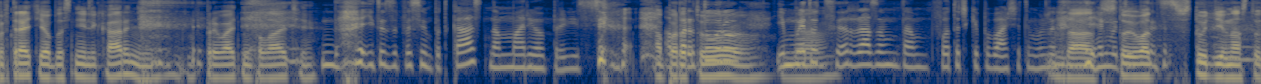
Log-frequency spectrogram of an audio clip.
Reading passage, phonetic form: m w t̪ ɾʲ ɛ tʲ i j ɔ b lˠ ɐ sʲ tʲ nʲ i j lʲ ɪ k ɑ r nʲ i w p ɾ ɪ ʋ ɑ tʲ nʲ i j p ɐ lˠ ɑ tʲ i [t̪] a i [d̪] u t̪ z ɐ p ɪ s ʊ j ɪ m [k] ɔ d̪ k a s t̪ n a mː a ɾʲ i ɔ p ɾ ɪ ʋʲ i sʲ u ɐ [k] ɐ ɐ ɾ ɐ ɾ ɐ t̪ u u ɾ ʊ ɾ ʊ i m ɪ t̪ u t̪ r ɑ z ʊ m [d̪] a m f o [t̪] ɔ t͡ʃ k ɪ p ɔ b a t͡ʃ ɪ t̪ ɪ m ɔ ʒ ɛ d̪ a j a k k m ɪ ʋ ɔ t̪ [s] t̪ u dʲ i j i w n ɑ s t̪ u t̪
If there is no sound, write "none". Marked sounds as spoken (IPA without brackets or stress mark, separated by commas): d̪, t̪, p, p, t̪, t̪, s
